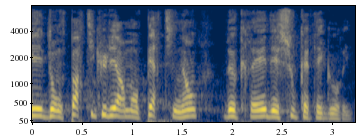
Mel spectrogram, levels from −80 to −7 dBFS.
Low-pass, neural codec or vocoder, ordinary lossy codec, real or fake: 7.2 kHz; codec, 16 kHz, 16 kbps, FunCodec, trained on LibriTTS, 50 frames a second; MP3, 48 kbps; fake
